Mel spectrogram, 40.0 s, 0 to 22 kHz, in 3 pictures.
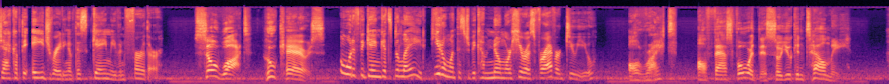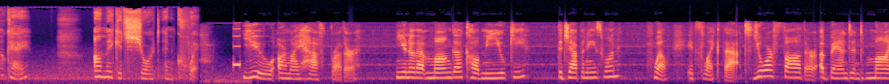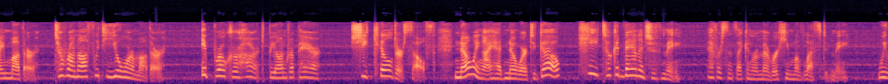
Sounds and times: Female speech, woman speaking: 0.0 - 2.4, 5.1 - 8.9, 13.3 - 16.4, 17.0 - 39.9
Speech synthesizer: 0.0 - 2.4, 3.0 - 12.7, 13.3 - 13.8, 14.8 - 39.9
Conversation: 0.0 - 39.9
Male speech, man speaking: 3.0 - 4.9, 9.4 - 12.8.

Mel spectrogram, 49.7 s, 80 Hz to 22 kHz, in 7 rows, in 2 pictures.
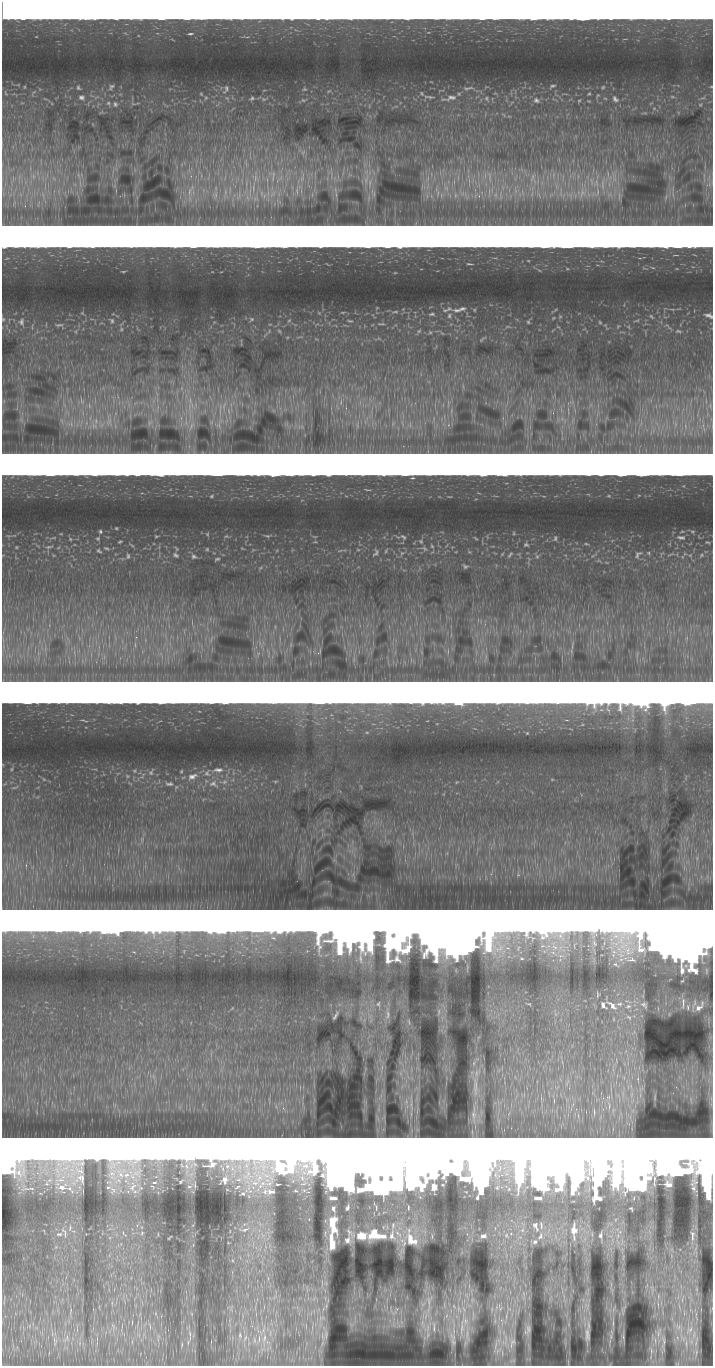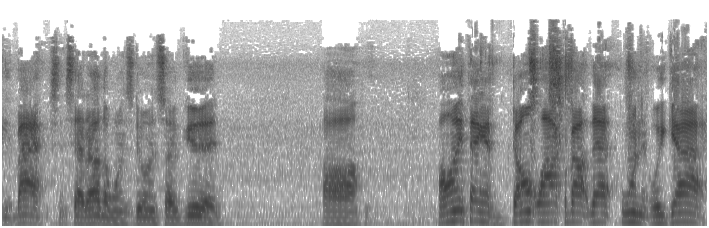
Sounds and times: Outside, urban or manmade: 0.0 - 49.7
Speech: 0.4 - 4.3, 6.0 - 10.0, 11.3 - 13.5, 14.7 - 14.9, 16.0 - 21.0, 24.1 - 25.3, 27.4 - 28.3, 31.4 - 33.4, 34.8 - 35.7, 38.7 - 44.9, 45.8 - 46.3, 47.0 - 49.7.

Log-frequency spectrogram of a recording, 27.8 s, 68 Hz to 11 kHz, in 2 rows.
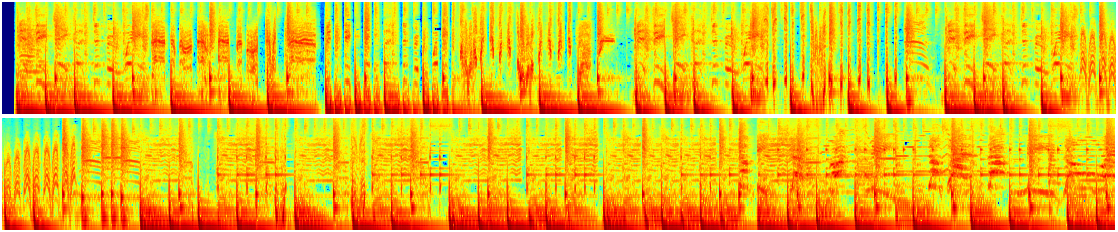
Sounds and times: Music: 0.2 - 27.8.

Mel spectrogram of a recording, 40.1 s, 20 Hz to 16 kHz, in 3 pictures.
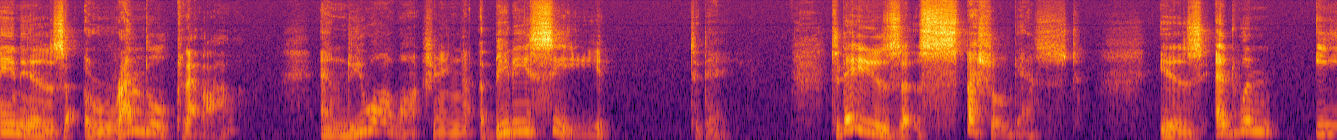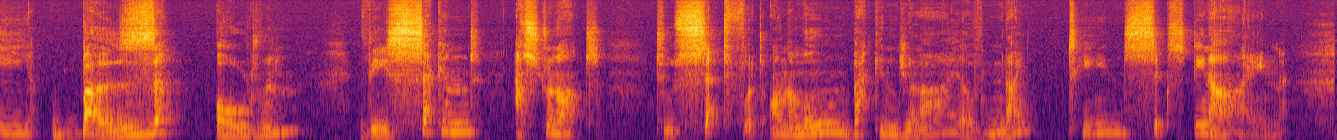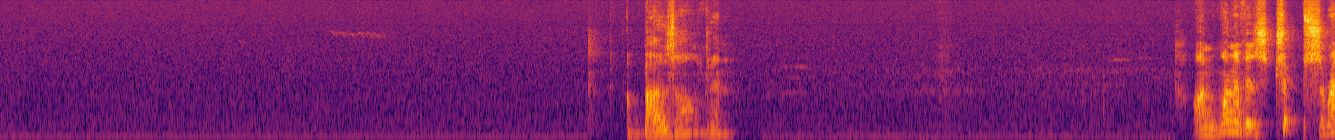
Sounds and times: Speech: 0.0 - 2.5, 3.2 - 6.2, 6.9 - 7.4, 8.3 - 10.9, 11.6 - 16.4, 17.0 - 26.3, 33.0 - 34.2, 38.5 - 40.0.

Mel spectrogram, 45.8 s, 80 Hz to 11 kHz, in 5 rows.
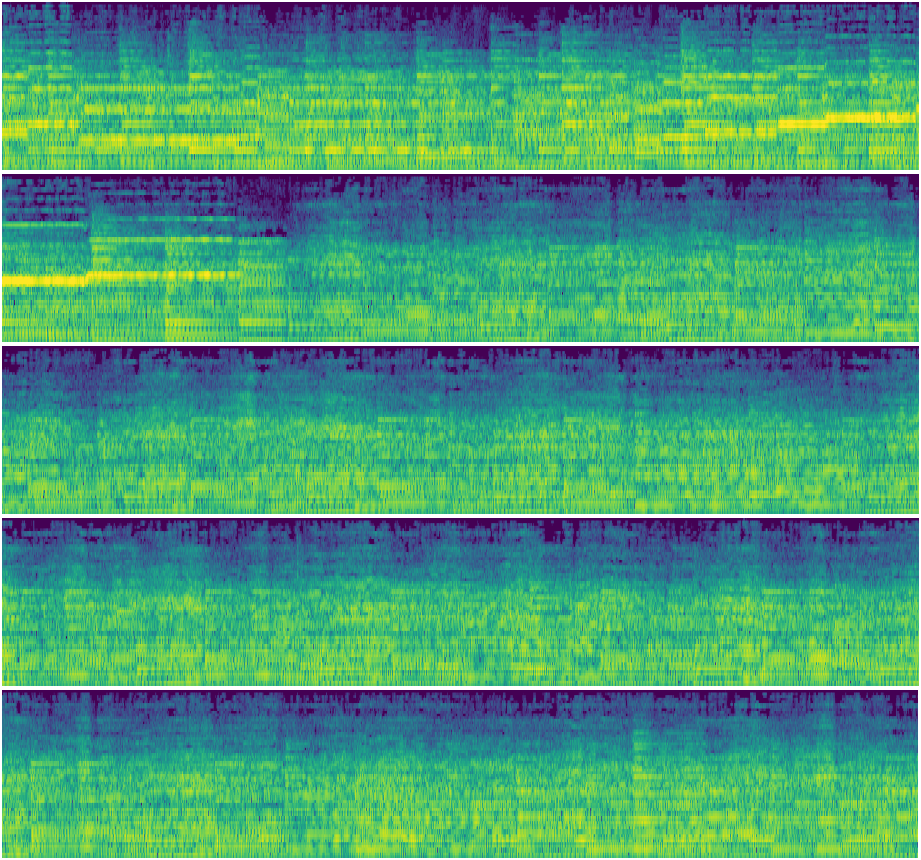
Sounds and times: Music: 0.0 - 45.8.

